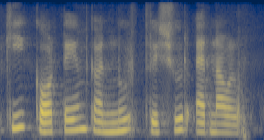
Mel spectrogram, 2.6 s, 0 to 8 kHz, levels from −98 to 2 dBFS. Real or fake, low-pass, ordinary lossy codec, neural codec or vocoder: fake; 7.2 kHz; none; codec, 24 kHz, 1.2 kbps, DualCodec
